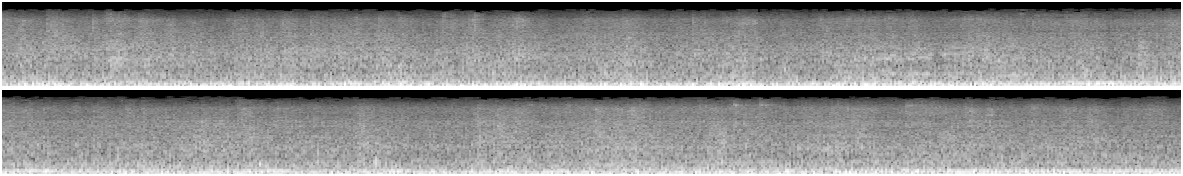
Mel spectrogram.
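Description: Freight train of boxcars rolling past at close range: a steady rumble with a low hum and the clatter of steel wheels over the rails.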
